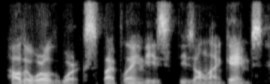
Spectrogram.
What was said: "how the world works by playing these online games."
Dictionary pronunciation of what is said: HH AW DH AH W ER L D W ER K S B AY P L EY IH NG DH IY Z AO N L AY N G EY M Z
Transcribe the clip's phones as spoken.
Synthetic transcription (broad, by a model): HH AW DH AH W ER L D W ER K S B AY P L EY IH NG DH IY Z AO N L AY N G EY M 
